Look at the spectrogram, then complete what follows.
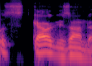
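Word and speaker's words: Skyler Gisondo: Skyler Gazando, that's how you pronounce it, right?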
